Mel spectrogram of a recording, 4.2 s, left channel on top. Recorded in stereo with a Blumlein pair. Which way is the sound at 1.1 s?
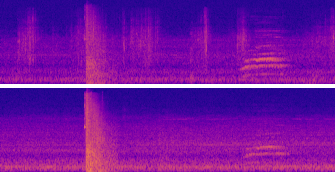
30° right.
